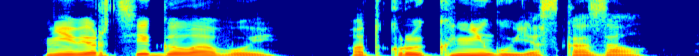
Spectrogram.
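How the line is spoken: Barked. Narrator (Russian): рявкнула трубка

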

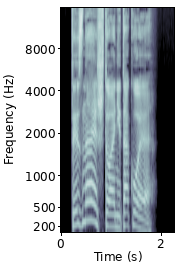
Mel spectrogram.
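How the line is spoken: Shouting. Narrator (Russian): крикнула Эврейн

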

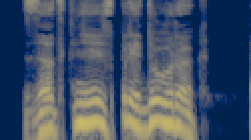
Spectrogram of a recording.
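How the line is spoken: Growling big warrior. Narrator (Russian): рыкнул крупный воин

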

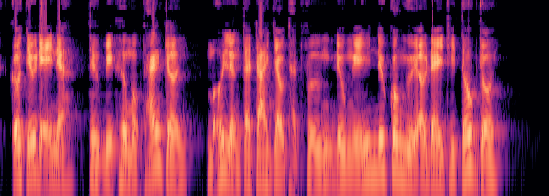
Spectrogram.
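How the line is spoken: Laughing loudly. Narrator (Vietnamese): cười to rồi nói

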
